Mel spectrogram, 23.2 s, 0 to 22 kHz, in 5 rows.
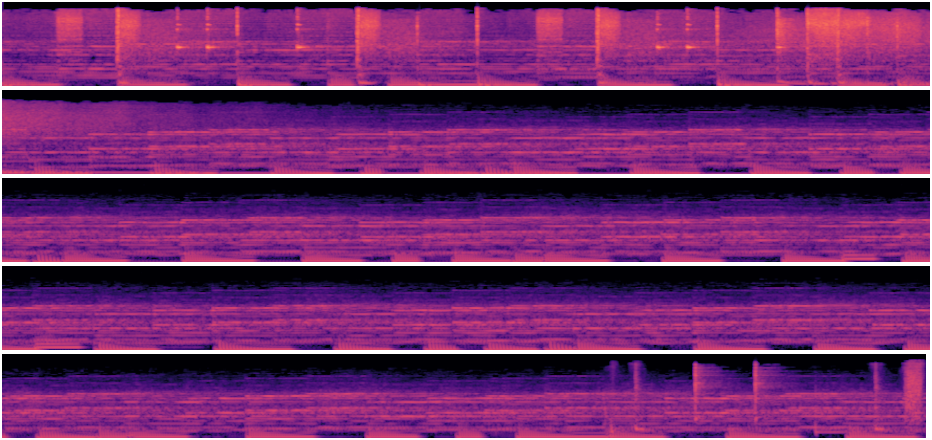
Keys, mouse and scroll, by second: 0.1 Return, 1.7 Return, 2.0 ctrl+click, 3.5 ctrl+a, 5.2 ctrl+d, 5.4 ctrl+d, 9.9-11.5 typing, 12.5 ctrl+a, 16.0 ctrl+click, 21.2-21.6 scroll down 1, 22.3-22.7 scroll, 22.7 ctrl+click.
